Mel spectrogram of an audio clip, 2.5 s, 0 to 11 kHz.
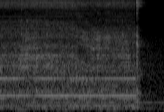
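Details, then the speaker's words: Canon LBP 2900 laser printer showing Scanner Error, unused over two years and possibly dropped: pickup mechanism whirs steadily then stops; the pickup roller turns but paper only lifts slightly and drops back, sheet won't feed. "khay đá giấy có đá Các bạn thấy không nhưng mà giấy nó không có lên được khay đá giấy có đá nhưng mà khay đá không có lên hết được nó lên có chớm chớm một tí rồi nó xuống"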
